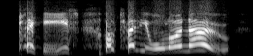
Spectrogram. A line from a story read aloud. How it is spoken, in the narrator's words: Ferret squeaked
